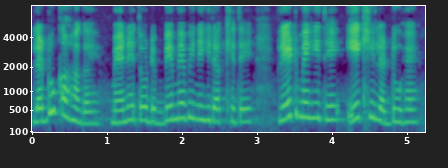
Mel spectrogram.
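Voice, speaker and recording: Woman voicing a meek young daughter-in-law, polite, worried, high voice, storybook reading. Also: moderate pace, mellow, a little hiss or hum, close to an everyday voice.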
